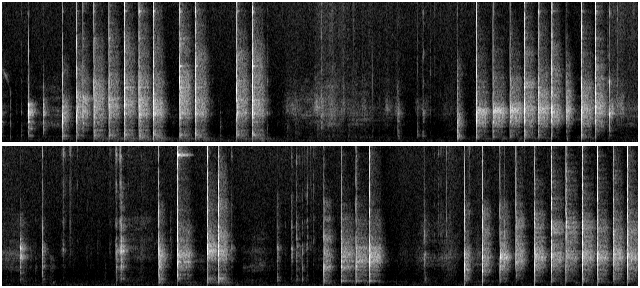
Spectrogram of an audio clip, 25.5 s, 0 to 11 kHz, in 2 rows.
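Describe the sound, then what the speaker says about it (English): Hammer striking an old sacrificial chisel wedged into a Dana 30 axle from a Jeep CJ7, sharp metallic blows in rapid bursts of repeated strikes separated by short pauses, loud and close. "old sacrificial chisel that should wedge down in there possibly, and so we can get this thing worked out"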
